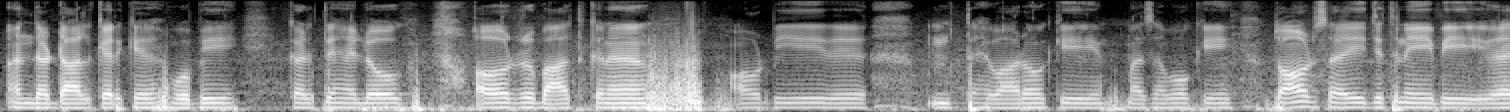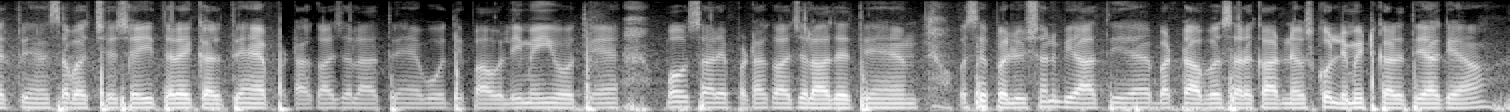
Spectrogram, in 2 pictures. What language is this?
Urdu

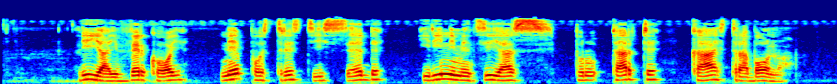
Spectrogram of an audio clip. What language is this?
Esperanto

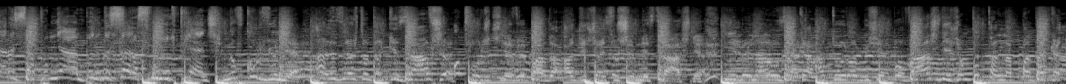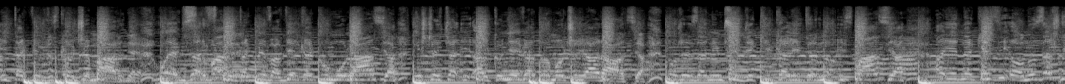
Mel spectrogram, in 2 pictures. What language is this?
Polish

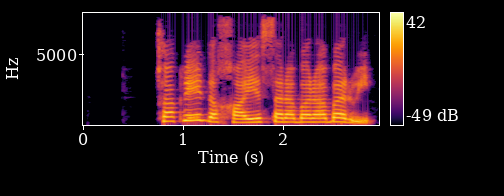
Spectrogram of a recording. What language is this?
Pashto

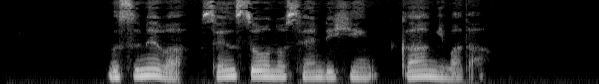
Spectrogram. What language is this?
Japanese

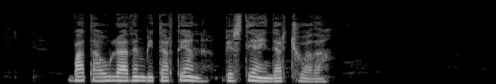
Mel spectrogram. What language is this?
Basque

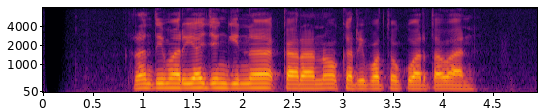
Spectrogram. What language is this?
Sundanese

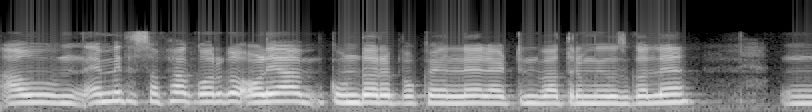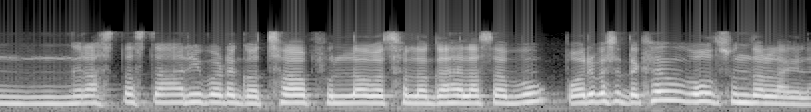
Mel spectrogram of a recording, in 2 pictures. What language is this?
Odia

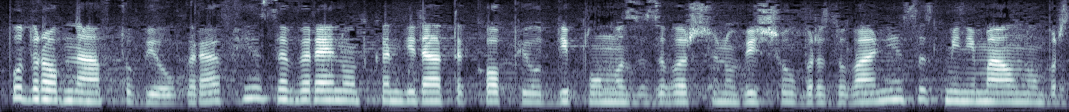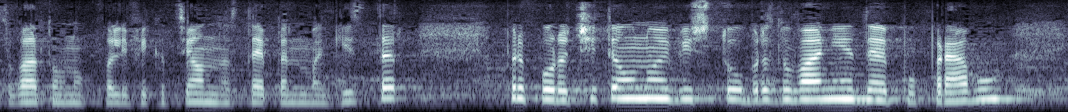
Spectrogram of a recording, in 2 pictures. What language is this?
Bulgarian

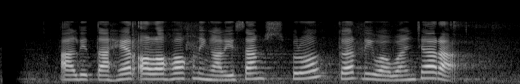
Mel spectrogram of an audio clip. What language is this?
Sundanese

